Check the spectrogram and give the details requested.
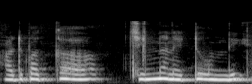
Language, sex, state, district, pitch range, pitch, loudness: Telugu, female, Telangana, Hyderabad, 225-245 Hz, 235 Hz, -11 LUFS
